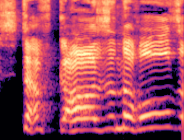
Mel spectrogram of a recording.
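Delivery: high-pitched, loud shout.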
